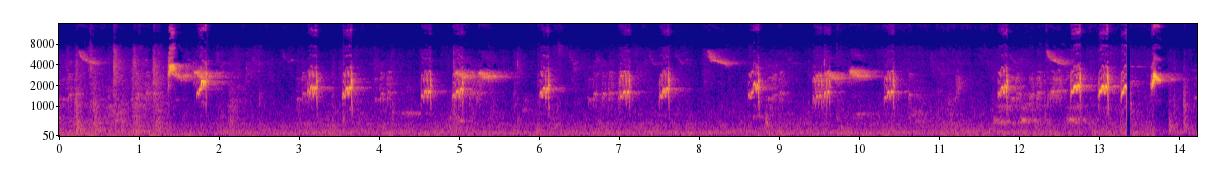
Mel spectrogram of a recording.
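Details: Red-whiskered bulbul song used to stir up other bulbuls: scattered whistled chirps and short slurred phrases, spaced irregularly, with a faster burst of sharp notes near the end.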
